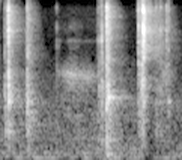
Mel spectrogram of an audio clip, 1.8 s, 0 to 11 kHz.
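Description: An Adler J5 manual typewriter from around the late 1960s to mid 1970s strikes three sharp, close keys in quick succession, with crisp metallic snaps and light mechanical rattle between them.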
